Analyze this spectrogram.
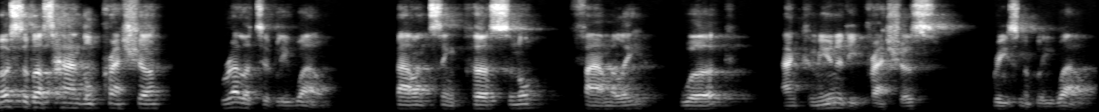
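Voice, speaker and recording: In a room with audible echo, a man talks at a fairly slow pace, leaving long, frequent pauses. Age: 60s. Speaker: church minister. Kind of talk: conference speech.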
